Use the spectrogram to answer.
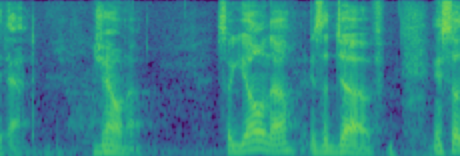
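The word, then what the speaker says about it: יונה: to time but it's jud vav and it's pronounced yonah now how do we say that jonah so yonah is a dove and so the yonah is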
